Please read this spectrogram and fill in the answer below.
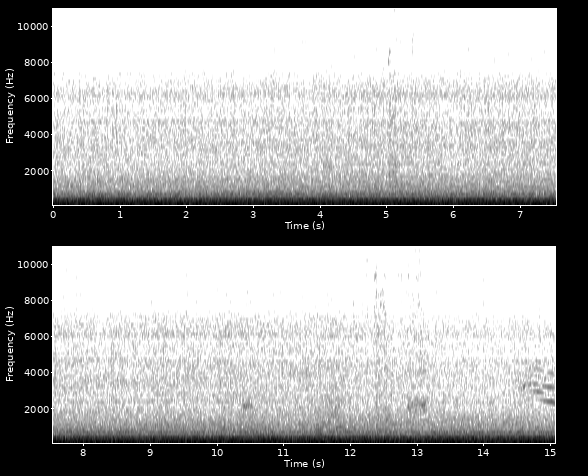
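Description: Steady low rumble inside a jet airliner's cabin, the engines and the rolling on the runway as the plane moves along the ground.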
